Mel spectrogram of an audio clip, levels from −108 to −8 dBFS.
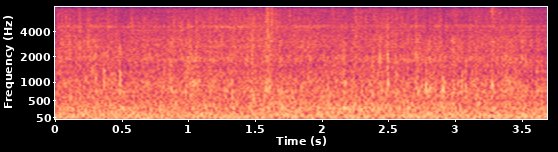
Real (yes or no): yes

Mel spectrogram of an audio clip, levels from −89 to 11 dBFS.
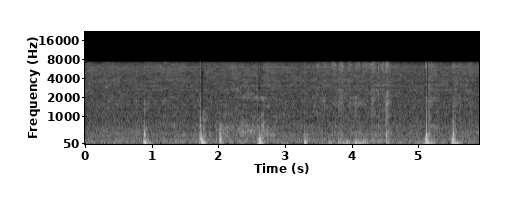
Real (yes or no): no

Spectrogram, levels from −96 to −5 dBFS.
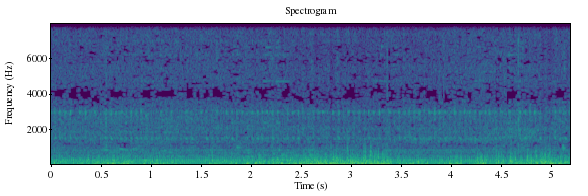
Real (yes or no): yes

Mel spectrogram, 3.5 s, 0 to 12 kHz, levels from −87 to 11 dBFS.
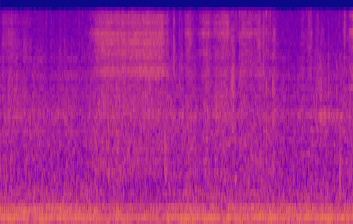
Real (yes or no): no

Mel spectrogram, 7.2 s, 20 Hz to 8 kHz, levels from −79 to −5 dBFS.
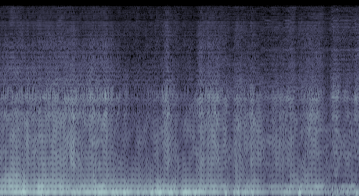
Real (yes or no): no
